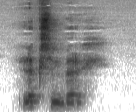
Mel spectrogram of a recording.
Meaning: 1. Luxembourg (a small country in Western Europe) 2. Luxembourg (a province of Wallonia, Belgium) 3. Luxembourg, Luxembourg City (the capital city of Luxembourg)
- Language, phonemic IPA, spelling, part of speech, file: Dutch, /ˈlyk.səm.ˌbʏrx/, Luxemburg, proper noun, Nl-Luxemburg.ogg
